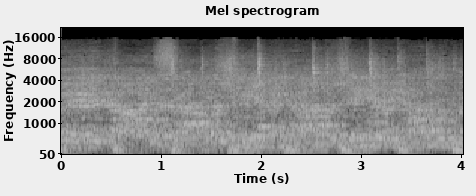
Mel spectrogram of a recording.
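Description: Music with a steady beat and a group of voices singing together: a Ukrainian folk song.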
